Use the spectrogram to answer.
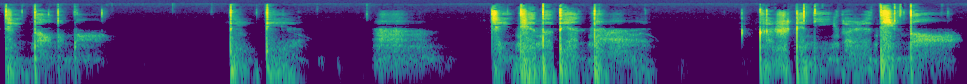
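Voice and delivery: very soft close whisper; right in your ear. Acted. Teasing the listener up close.

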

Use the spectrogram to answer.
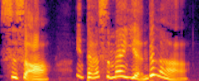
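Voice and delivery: big, booming outcry; loud yell. A narrator's reading. Brother-in-law spitting out oversalted food, yelling. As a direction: holler it in loud protest. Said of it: "大声嚷道".

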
